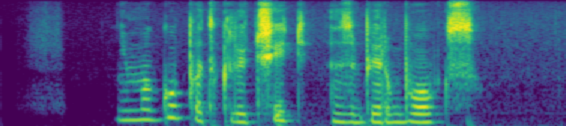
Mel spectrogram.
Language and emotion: Russian, sad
